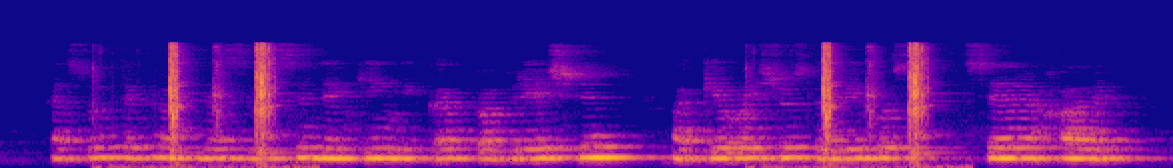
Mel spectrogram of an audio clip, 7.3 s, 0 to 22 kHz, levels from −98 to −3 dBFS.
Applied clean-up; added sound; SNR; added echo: none; Camera; 3 dB; reverberation time 0.9 s.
